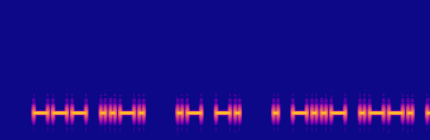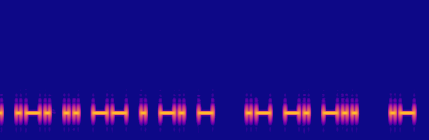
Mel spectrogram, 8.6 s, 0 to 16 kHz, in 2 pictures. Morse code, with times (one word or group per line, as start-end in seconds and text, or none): 0.3-1.4 OF
1.8-2.4 AN
2.7-6.4 EXPERIMENT
6.8-7.9 AND
8.2-8.4 A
